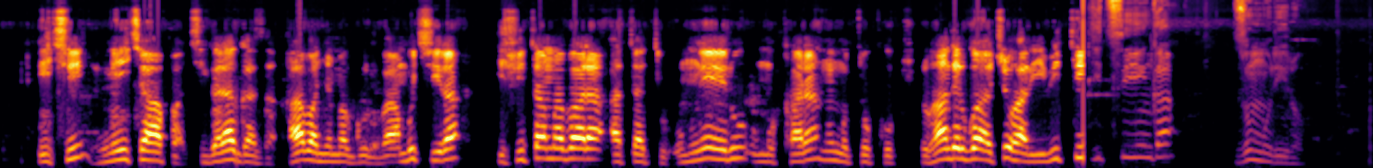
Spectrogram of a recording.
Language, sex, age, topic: Kinyarwanda, male, 25-35, government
